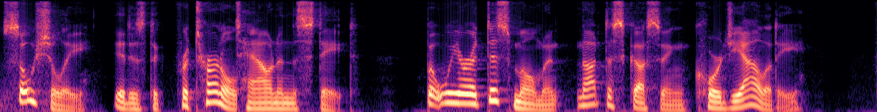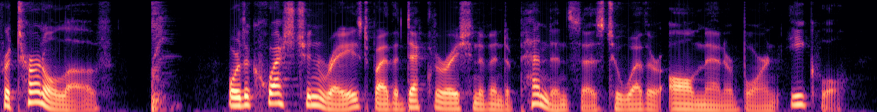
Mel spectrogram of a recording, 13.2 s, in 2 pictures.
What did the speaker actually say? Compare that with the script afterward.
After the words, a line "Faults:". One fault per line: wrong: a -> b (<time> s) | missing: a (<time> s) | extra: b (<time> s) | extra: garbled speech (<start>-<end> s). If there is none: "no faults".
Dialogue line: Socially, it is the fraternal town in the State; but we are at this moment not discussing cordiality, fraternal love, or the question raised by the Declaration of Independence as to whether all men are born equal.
Socially, it is the fraternal town in the State; but we are at this moment not discussing cordiality, fraternal love, or the question raised by the Declaration of Independence as to whether all men are born equal.
Faults:
no faults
